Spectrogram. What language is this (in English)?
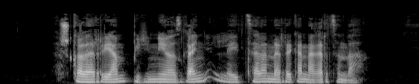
Basque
